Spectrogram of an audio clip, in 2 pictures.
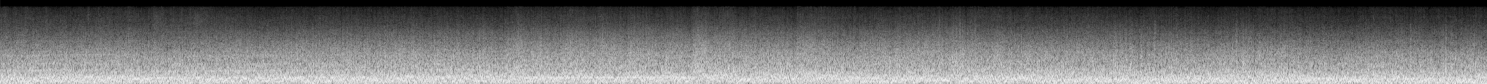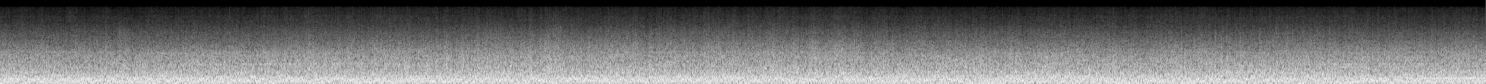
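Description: Kawasaki ZX-10R's inline-four engine running at sustained high speed, its pitch climbing slowly in places. It is largely buried under loud, steady wind rush over the microphone.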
